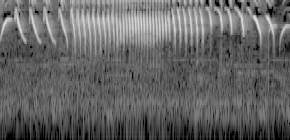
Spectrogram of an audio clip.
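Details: Bright canary song to stimulate non-singing canaries, with descending whistled slurs building into a dense rapid trill that speeds up, then slower rising and falling notes again.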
